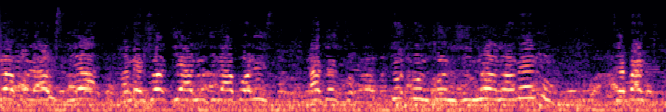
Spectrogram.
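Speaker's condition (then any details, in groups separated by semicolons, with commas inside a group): No condition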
